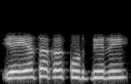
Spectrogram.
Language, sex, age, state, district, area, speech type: Kannada, female, 18-30, Karnataka, Bidar, urban, conversation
